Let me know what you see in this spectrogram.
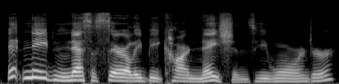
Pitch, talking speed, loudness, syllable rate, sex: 175 Hz, 140 wpm, -19 LUFS, 4.6 syllables/s, female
